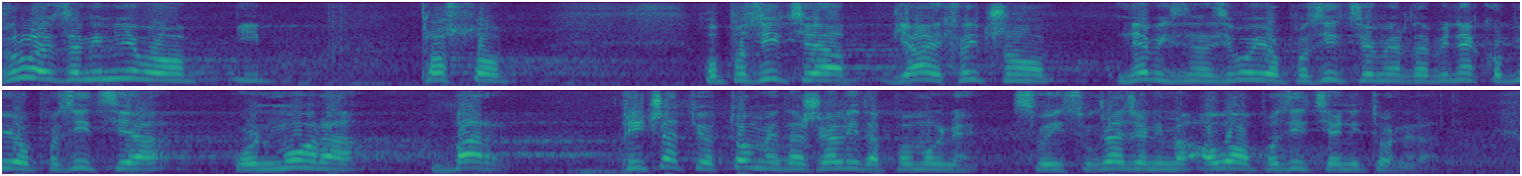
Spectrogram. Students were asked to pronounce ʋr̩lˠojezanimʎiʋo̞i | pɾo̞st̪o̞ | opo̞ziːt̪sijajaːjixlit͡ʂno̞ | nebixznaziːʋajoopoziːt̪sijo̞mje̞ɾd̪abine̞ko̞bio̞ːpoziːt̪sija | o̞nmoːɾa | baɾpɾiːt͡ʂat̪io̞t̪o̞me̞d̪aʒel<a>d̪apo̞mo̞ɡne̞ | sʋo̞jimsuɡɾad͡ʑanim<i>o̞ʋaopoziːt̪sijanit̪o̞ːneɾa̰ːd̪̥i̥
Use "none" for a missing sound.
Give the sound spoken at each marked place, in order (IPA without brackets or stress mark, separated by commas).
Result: i, a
